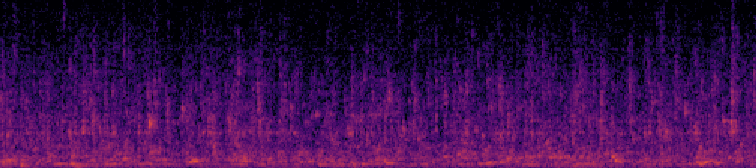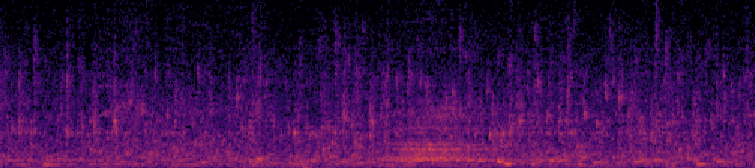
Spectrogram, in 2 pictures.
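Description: Water trickling and running steadily through the stone basin and channels of a small village wash-house.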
